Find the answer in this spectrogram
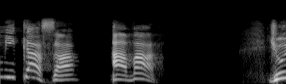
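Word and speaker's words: עָבַד: en hebreo es abat a b a d, ¿verdad? Abad con acento en la a.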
